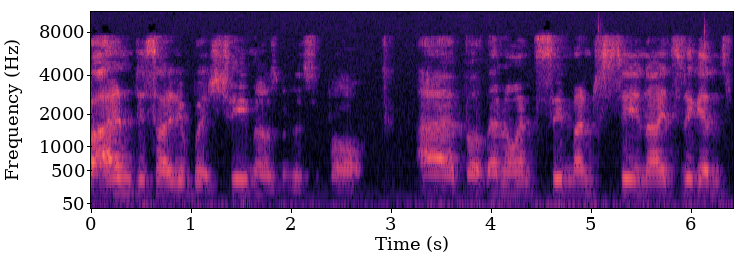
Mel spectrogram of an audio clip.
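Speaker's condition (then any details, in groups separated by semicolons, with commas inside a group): Cerebral palsy; non-progressive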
